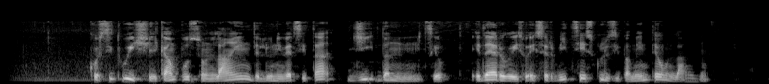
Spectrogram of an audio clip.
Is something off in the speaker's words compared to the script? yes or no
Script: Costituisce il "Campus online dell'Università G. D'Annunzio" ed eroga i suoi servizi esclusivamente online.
no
